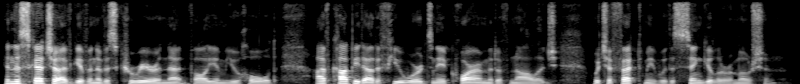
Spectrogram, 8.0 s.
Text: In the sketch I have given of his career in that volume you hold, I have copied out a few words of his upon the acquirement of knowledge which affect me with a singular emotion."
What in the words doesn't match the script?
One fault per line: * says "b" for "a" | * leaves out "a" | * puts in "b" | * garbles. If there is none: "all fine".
* leaves out "of his upon"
